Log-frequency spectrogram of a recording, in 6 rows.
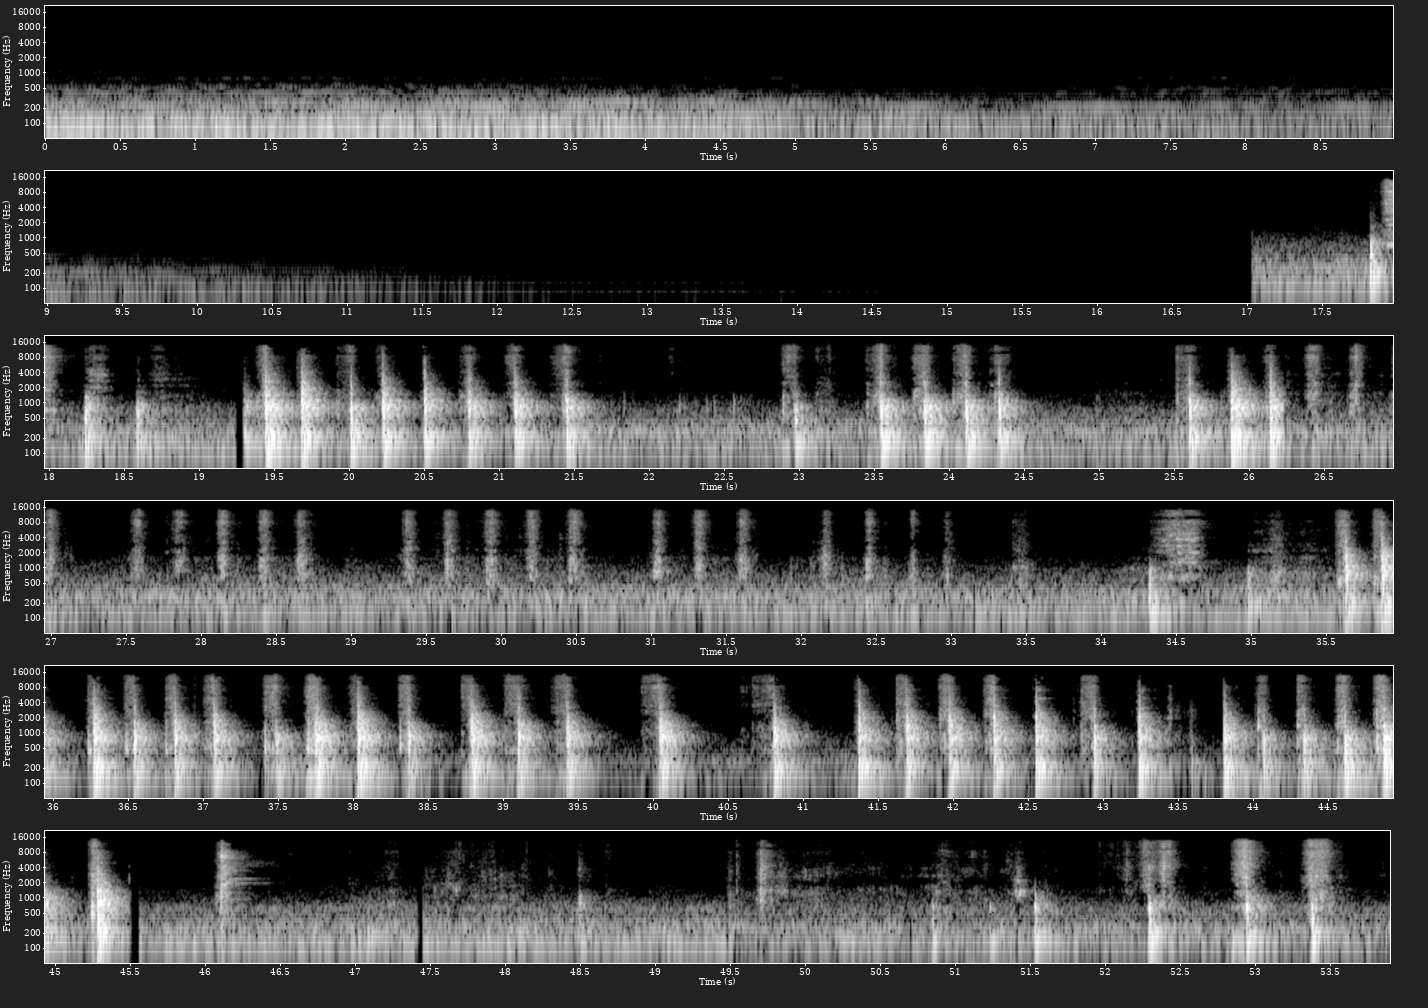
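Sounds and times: knife chopping on wooden board: 17.8 - 21.7, 22.9 - 24.5, 25.5 - 33.6, 34.3 - 45.5, 51.3 - 53.7.

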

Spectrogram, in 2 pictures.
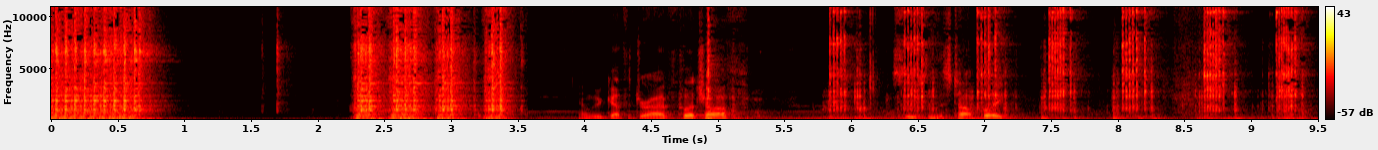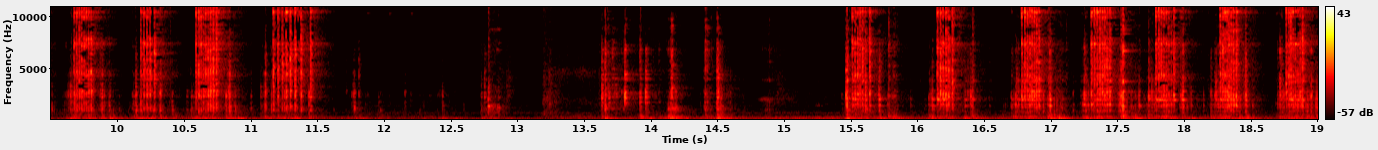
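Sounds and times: socket ratchet clicking: 5.8 - 12.0, 15.4 - 19.0.

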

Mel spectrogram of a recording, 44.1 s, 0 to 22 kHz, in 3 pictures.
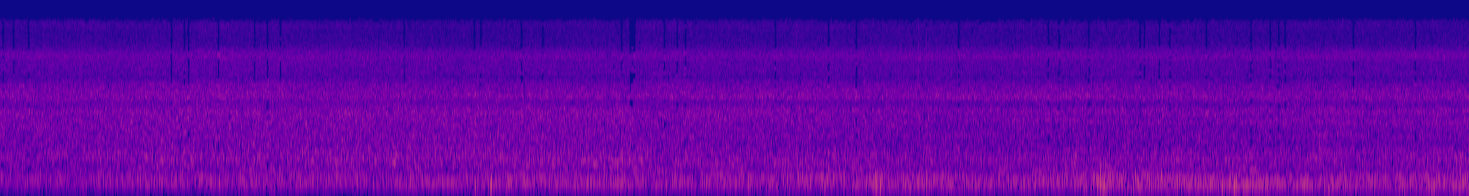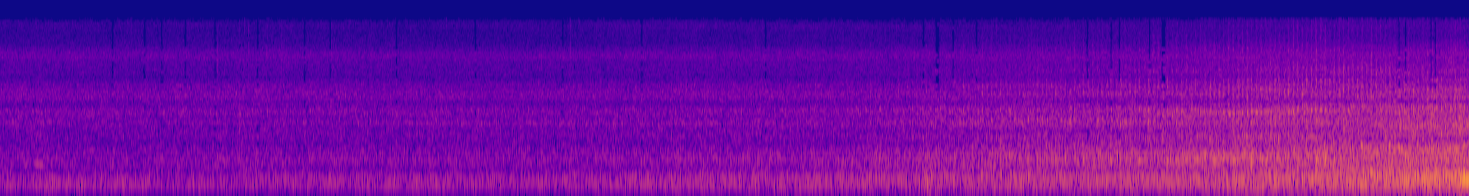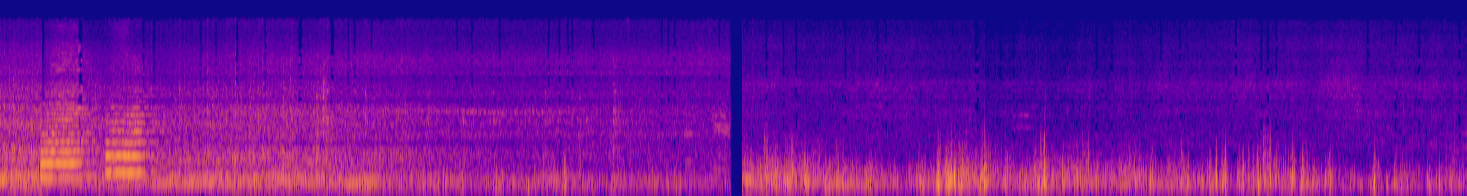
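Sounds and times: diesel locomotive engine passing: 0.8 - 44.0
two-tone train horn blasts: 29.7 - 31.5.

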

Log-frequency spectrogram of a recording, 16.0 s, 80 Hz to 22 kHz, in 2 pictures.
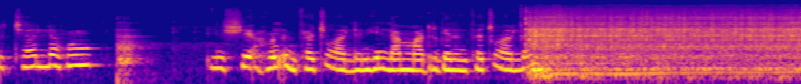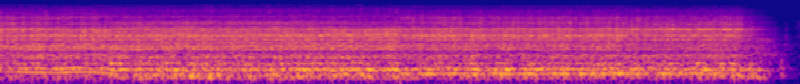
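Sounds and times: blender running: 5.2 - 16.0.

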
